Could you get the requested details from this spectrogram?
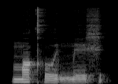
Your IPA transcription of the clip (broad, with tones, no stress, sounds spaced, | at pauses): m ɒ˥ kʰ o˧˩ ɪ̯ ŋ͡m e˧ x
